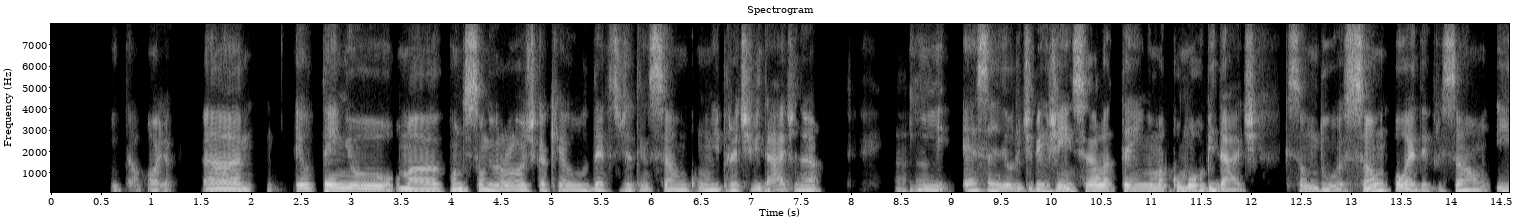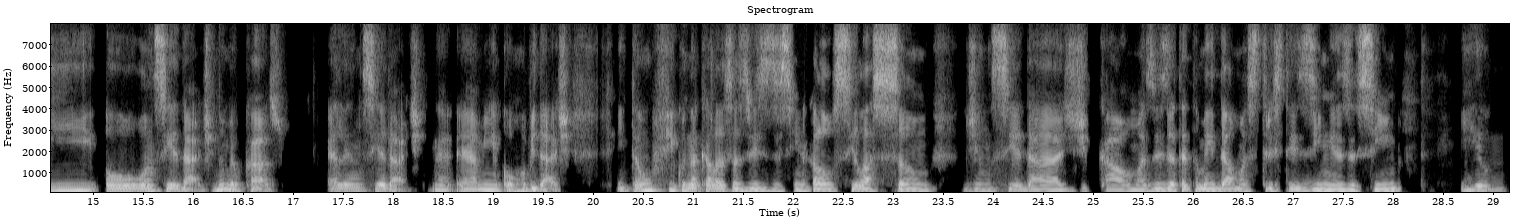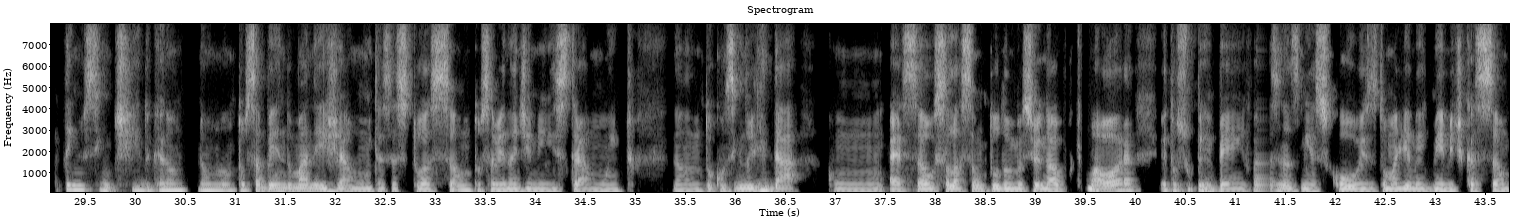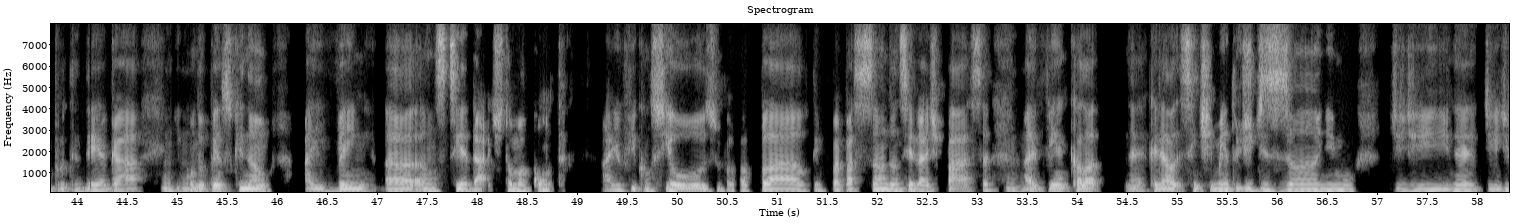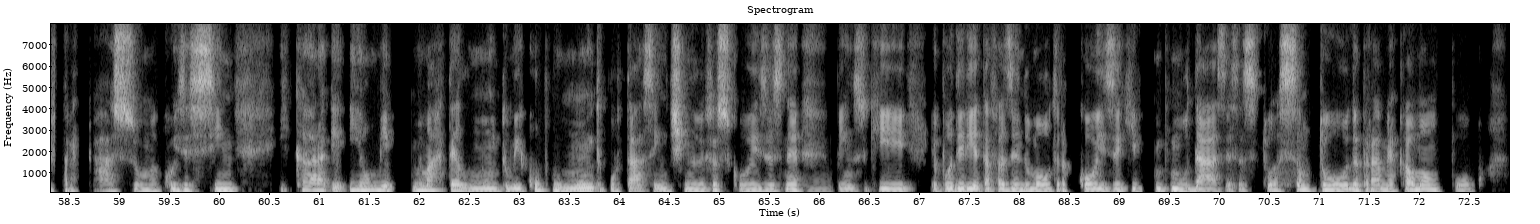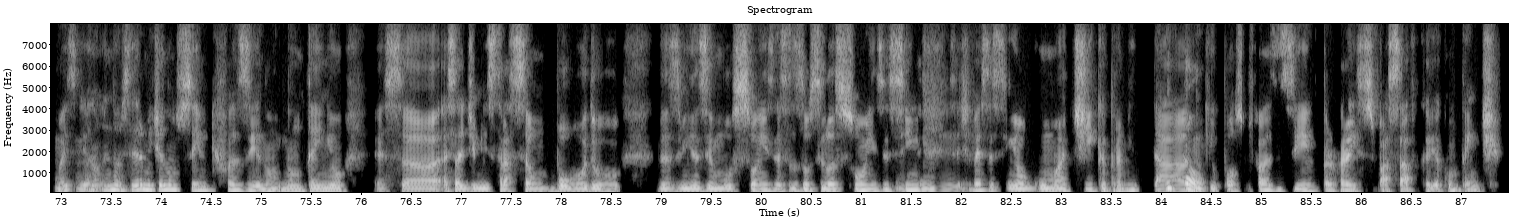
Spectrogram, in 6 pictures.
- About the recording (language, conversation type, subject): Portuguese, advice, Como posso responder com autocompaixão quando minha ansiedade aumenta e me assusta?
- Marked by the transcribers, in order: tapping; "TDAH" said as "TDH"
